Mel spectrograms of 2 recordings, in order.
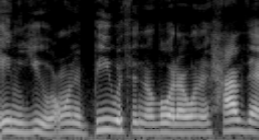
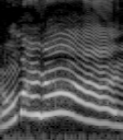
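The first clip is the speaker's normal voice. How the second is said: high, slow, stretched-out oh my God; thrilled shriek of surprise; excited gasp; 6 dB louder, much slower than usual. Retold or imitated. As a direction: squeal it out in disbelief. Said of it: "be like".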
